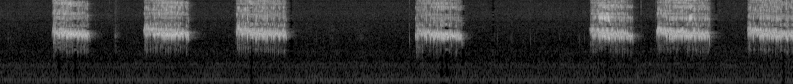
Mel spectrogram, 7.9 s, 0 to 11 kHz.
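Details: Hand-fed pet Budgerigar chick around three weeks of age, green or Opaline, filmed 30 March 2017 while restless at feeding; loud raspy begging squawks, each roughly a third of a second, repeated in irregular runs with short silent gaps.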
